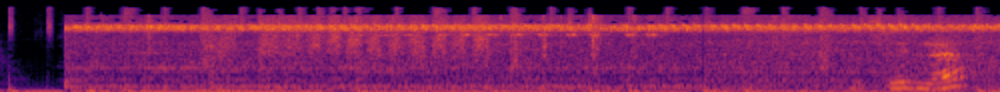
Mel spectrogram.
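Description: A steady high-pitched chorus of insects chirping, coming in about half a second in as music cuts off, with faint clicks beneath and a voice briefly near the end.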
